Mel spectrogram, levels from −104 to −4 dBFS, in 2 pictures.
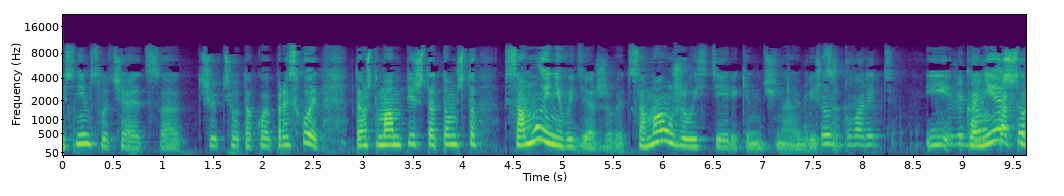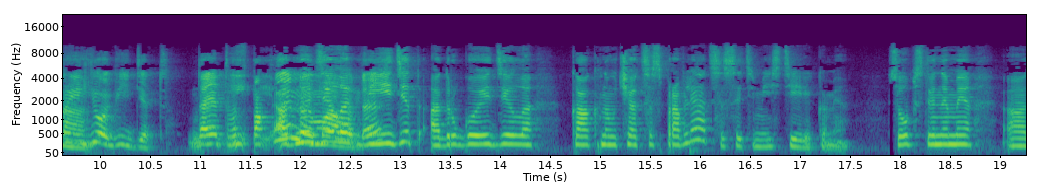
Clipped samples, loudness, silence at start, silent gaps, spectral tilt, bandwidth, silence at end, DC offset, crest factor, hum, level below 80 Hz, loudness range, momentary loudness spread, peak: under 0.1%; -25 LUFS; 0 s; none; -4 dB/octave; 10.5 kHz; 0 s; under 0.1%; 20 dB; none; -66 dBFS; 7 LU; 15 LU; -4 dBFS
